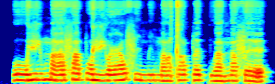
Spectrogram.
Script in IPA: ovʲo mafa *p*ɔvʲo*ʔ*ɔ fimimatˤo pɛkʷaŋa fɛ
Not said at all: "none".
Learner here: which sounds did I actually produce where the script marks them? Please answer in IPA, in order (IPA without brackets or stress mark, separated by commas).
p, ʕ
